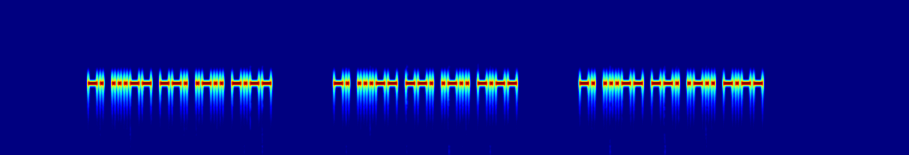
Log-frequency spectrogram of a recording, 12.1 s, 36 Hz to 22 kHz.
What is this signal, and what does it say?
Morse code, heard as a keyed tone, about 30 wpm, 700 Hz. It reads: N3GLY N3GLY N3GLY
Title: USA Call Signs - 5 Characters - Repeated 3x - 30wpm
